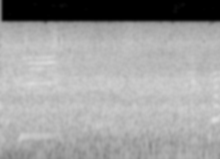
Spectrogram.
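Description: Small waves breaking and washing up the beach, with wind on the microphone, a steady rushing noise. A brief distant voice calls out about a quarter of a second in.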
